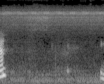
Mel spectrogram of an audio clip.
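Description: Steady, high-pitched chorus of insects chirring.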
